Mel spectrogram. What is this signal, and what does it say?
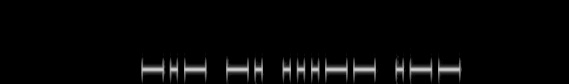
Morse code, heard as a keyed tone, about 17 wpm, 700 Hz. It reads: KN3W
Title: USA Call Signs - 4 Characters - Repeated 2x - 17wpm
